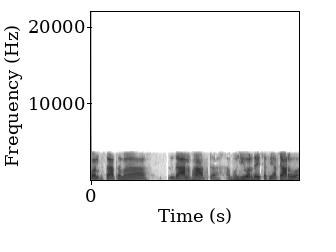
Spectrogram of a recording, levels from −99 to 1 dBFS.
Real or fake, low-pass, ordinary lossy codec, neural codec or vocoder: real; 3.6 kHz; AAC, 24 kbps; none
